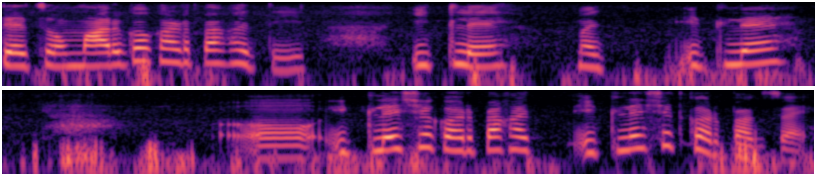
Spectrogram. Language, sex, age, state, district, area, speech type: Goan Konkani, female, 18-30, Goa, Pernem, rural, spontaneous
